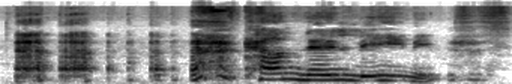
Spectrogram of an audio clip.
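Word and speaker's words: cannellini: because they say they say the N that it's double N and double L and in um contrary to how we say double letters they pronounce each single one like we say tennis and they say tenness it's pretty it's pretty funny and they when I say tennis it's like well you're wasting a letter and I'm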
